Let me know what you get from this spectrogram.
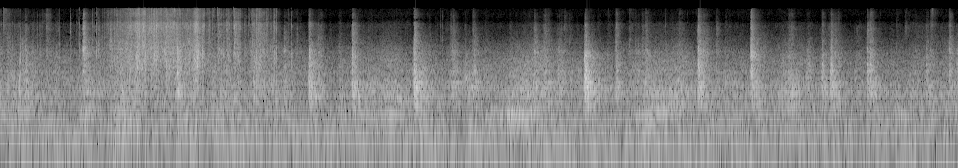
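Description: A bird cooing low about five seconds in, amid a run of sharp clicks and taps.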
